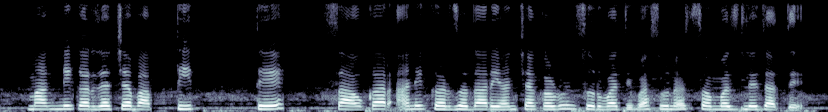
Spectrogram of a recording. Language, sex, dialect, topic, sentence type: Marathi, female, Varhadi, banking, statement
